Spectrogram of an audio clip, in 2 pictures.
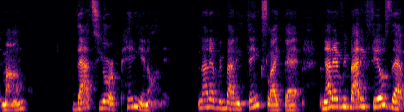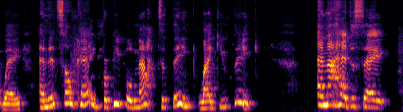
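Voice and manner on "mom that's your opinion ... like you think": acted, composed, steady, calm, even-toned delivery. Retelling a daughter's reply during a disagreement: imitating a calm reply. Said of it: "and she very calmly said".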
